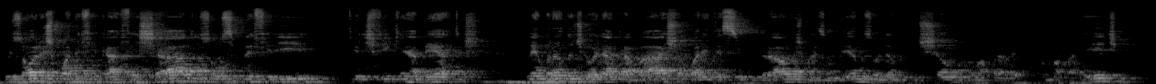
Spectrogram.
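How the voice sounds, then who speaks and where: A man with a Brazilian Portuguese accent gives calm guided meditation instructions in short, measured phrases. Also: mid-range voice. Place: reverberant indoor room. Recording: very echoey room, distant mic.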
